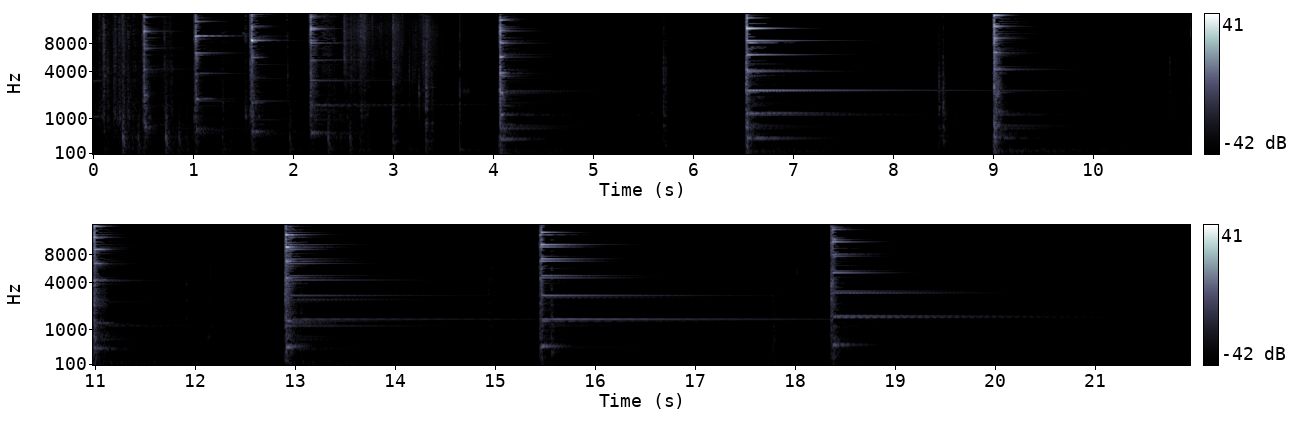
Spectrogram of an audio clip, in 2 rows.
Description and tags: Banging away on an old toy piano in my grandmother's attic that is in a dire state of disrepair. I am uploading another recording where I attempted to get full, useful samples of each key.. many of them are stuck together and/or broken.
Recorder: Sony PCM-D50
